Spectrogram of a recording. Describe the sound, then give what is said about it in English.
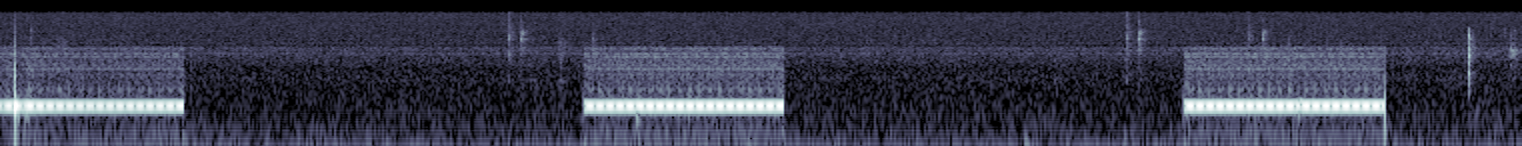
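Fake telephone ringing tone on a call hold line: three loud, steady buzzing bursts, each about two seconds long, separated by roughly four seconds of silence, with no voices. “That's great, fake ringing.”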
